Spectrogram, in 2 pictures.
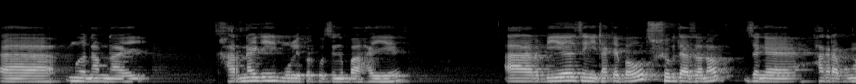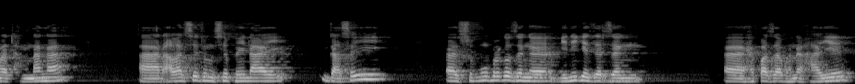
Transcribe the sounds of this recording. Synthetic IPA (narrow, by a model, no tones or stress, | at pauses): mɯnamnaj | kʰaɾnajdimulipʰɯɾkʰɯzɯŋɯbaɦajɯ | aɾbiɯzɯŋitʰakajbɔhutsubidazɔnɔk̚zɯŋɯhaɡɾabɔŋnatʰaŋnaŋaː | ɾa̰lasitʰɔŋsɯpʰɯjnaj | ɡasɯj | supuŋpʰɯɾkʰɯzɯŋɯbiniɡezeɾzɯŋ | ɦepazapɦɯnɯhajɯ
